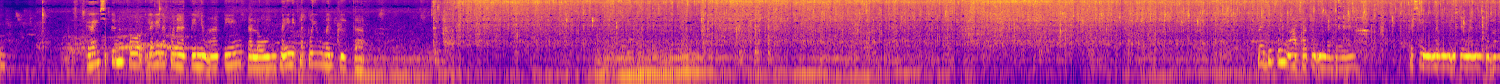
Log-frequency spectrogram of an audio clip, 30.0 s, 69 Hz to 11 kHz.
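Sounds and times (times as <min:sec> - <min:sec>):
eggplant frying in hot oil: 0:08.6 - 0:30.0.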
